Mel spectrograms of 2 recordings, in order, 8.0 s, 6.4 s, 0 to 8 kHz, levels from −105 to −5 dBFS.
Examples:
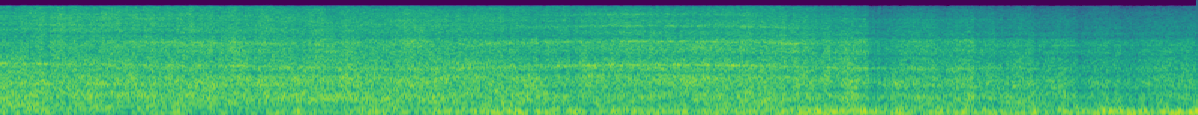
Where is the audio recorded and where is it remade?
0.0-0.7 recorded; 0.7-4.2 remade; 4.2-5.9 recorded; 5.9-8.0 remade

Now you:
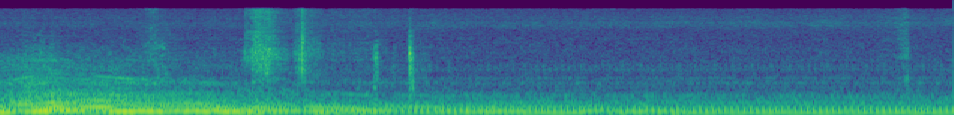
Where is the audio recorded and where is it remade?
0.0-0.9 recorded; 0.9-1.7 remade; 1.7-2.9 recorded; 2.9-3.5 remade; 3.5-3.9 recorded; 3.9-4.6 remade; 4.6-6.4 recorded

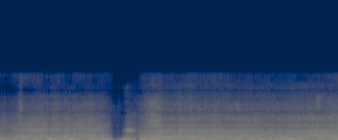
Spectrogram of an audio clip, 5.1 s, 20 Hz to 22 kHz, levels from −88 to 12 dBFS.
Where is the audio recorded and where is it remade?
0.0-5.1 remade

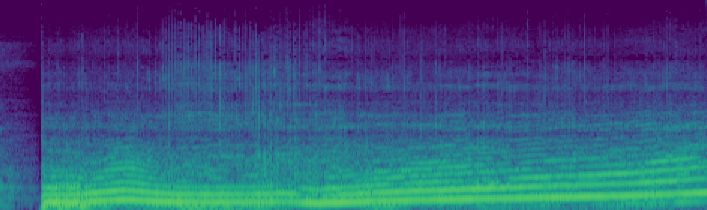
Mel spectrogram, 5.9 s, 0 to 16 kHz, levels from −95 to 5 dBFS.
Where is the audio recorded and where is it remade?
0.0-5.9 remade

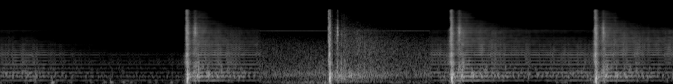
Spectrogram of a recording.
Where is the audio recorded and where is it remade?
0.0-2.6 remade; 2.6-4.3 recorded; 4.3-6.7 remade

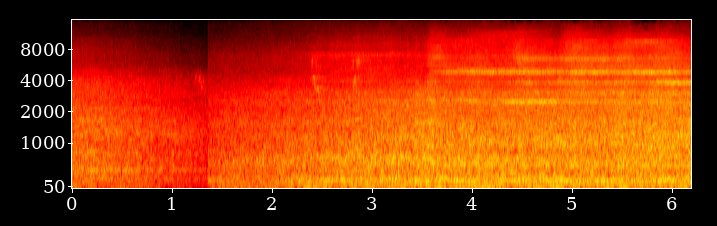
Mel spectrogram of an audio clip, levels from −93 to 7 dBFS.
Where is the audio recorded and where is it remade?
0.0-2.7 recorded; 2.7-3.3 remade; 3.3-4.7 recorded; 4.7-5.6 remade; 5.6-6.2 recorded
